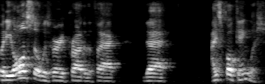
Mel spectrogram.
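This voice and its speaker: A somewhat breathy man at a fairly high pitch. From El Paso, Texas and Juarez, Mexico. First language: Spanish. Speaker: retired Marine general. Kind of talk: interview storytelling. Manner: halting, many fillers.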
